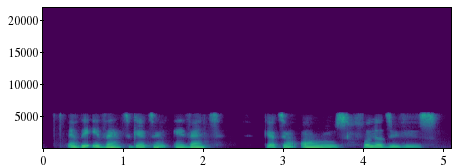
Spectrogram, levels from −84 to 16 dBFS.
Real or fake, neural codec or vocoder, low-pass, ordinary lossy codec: fake; codec, 16 kHz, about 1 kbps, DyCAST, with the encoder's durations; 5.4 kHz; none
